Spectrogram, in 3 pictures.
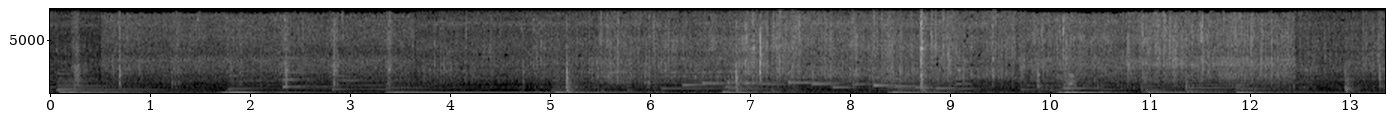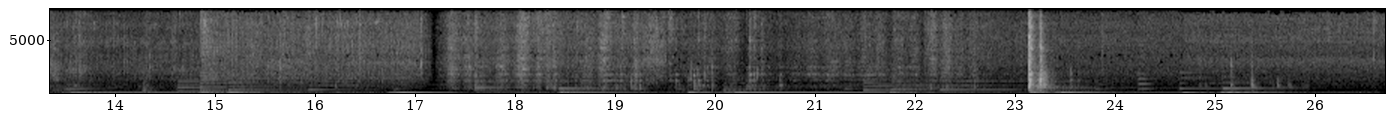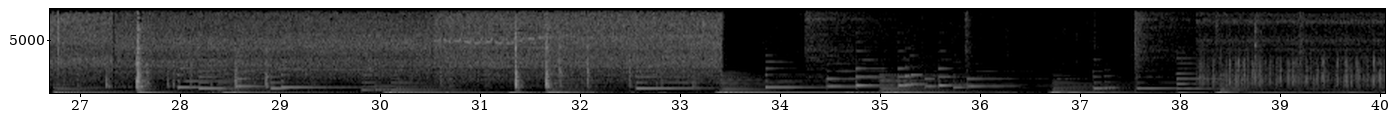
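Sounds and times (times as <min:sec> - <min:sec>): food frying in oil: 0:00.0 - 0:33.4, 0:38.2 - 0:40.0
background music: 0:00.0 - 0:40.0
spatula scraping pan: 0:17.2 - 0:23.4.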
